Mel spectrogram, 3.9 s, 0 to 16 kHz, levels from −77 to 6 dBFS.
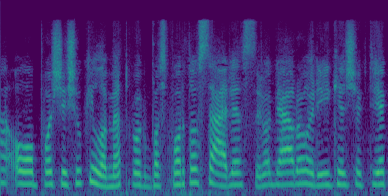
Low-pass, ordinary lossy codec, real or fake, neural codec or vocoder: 10.8 kHz; AAC, 48 kbps; fake; codec, 16 kHz in and 24 kHz out, 0.8 kbps, FocalCodec, streaming, 65536 codes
